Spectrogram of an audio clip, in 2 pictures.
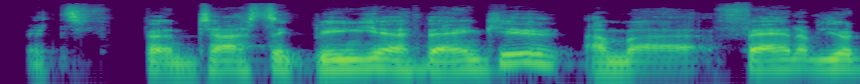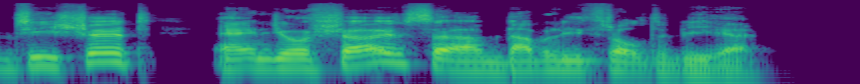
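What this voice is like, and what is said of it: Noticeable foreign accent. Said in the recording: “your accent alone tells us something”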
